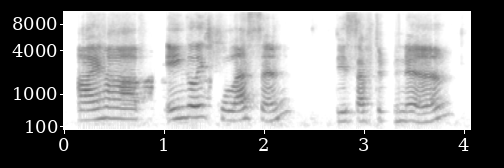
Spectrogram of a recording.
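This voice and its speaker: A woman's bright, sharp tone with a Japanese accent. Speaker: choreographer and panelist. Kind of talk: casual panel chat.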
